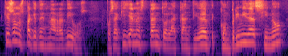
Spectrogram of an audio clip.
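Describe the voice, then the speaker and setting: A man's voice: sits high, a little fast, a little mellow, highs cut off. A man giving a video lesson on learning languages, explaining directly to the viewer and checking in often. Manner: direct, addresses the viewer with frequent "¿vale?". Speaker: language teacher.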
